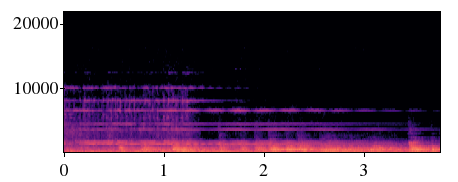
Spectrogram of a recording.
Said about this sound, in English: Your phone's ringing.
